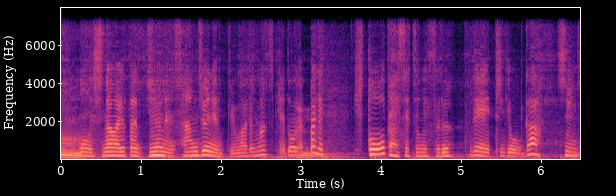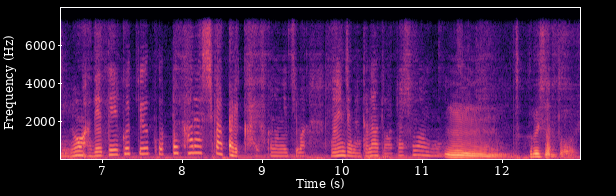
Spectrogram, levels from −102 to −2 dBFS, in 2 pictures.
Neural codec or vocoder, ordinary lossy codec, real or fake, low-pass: codec, 32 kHz, 1.9 kbps, SNAC; none; fake; 7.2 kHz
